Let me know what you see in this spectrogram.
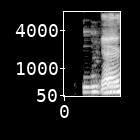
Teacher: you have the stress on the penultimate syllable, which is may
